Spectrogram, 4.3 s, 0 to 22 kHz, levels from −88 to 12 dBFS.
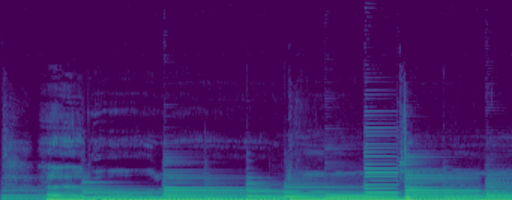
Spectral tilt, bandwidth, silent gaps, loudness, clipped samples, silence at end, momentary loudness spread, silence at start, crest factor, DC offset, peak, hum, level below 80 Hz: -8.5 dB/octave; 8.4 kHz; none; -24 LUFS; under 0.1%; 0 s; 3 LU; 0 s; 14 dB; under 0.1%; -8 dBFS; none; -52 dBFS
